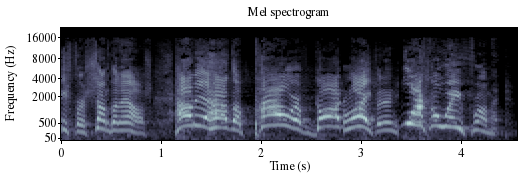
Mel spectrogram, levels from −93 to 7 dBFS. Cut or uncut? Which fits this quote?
cut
